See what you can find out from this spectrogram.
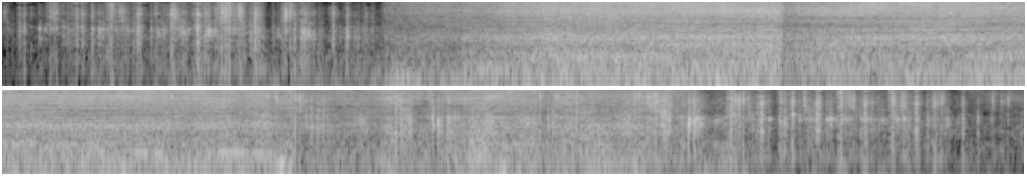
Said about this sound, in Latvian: Tu kādreiz arī ar aerosolu esi krāsojusi? Nu... Paklausies, kā izklausās, kad krāso ar aerosolu.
